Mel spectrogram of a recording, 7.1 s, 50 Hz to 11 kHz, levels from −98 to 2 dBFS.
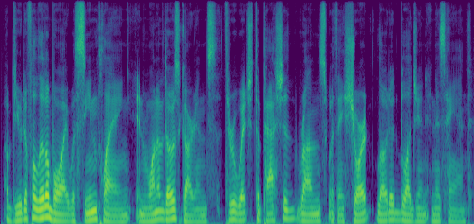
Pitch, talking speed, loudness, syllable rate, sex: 105 Hz, 210 wpm, -21 LUFS, 5.3 syllables/s, male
